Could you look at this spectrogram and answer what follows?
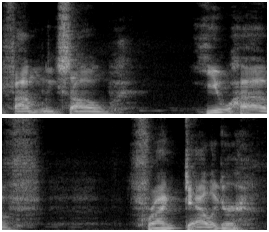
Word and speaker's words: Gallagher: It's like Gallagher. We don't pronounce the second G, only one G, my G.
